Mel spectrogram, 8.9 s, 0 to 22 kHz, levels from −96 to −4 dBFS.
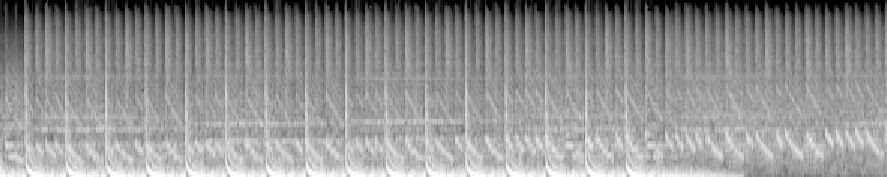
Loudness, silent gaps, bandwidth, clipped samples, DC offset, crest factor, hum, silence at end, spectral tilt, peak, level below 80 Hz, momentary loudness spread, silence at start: -11 LUFS; none; 16 kHz; 0.4%; under 0.1%; 8 dB; none; 0 s; -5.5 dB/octave; 0 dBFS; -10 dBFS; 7 LU; 0 s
